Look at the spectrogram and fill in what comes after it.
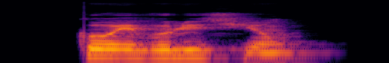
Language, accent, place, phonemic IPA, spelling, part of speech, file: French, France, Lyon, /kɔ.e.vɔ.ly.sjɔ̃/, coévolution, noun, LL-Q150 (fra)-coévolution.wav
- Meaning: coevolution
